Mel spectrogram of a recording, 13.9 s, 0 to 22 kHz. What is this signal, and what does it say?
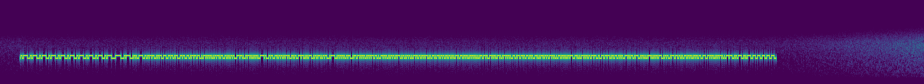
NAVTEX (SITOR-B), 100 baud, 170 Hz shift, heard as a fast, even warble, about 1360 Hz centre. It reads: ZCZC HA14 FORECAST: WIND E 4 TO 5. SEA MODERATE. VIS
